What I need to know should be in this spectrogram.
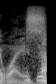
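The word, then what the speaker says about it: Weisse: It's pronounced Weiss. Weiss, but we're in America, so we're going to say Weiss.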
